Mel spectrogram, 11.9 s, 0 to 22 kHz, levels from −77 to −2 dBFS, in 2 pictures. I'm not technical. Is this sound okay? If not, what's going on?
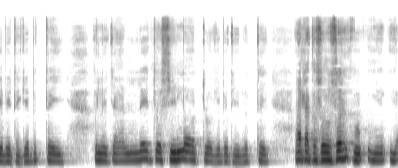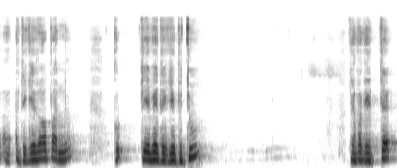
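No. The speech has a problem that runs through the whole clip. It sounds like HE-AAC compression damage, and it is plainly audible. This kind of compression keeps only the lower sounds properly. It then fakes the treble by copying lower sounds upward. The fake treble doesn't quite match, so s sounds come out gritty, metallic or lispy. Nothing above 14.9 kHz is left. The likely cause is saving or streaming the file at a very low quality setting.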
